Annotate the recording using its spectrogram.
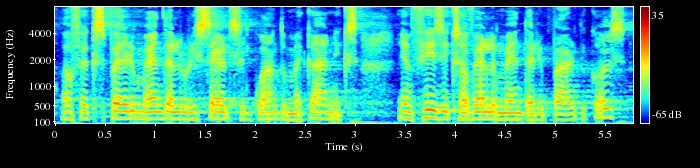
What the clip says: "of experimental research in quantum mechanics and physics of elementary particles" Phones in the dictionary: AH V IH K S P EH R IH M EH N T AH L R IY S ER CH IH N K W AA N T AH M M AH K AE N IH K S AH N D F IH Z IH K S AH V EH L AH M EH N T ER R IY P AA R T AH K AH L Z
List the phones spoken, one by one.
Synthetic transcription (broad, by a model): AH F IH K S P EH R IH M EH N T AH L R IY S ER S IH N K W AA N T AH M M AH K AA N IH K S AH N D F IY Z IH K S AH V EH L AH M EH N T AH R IY P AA R T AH K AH L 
